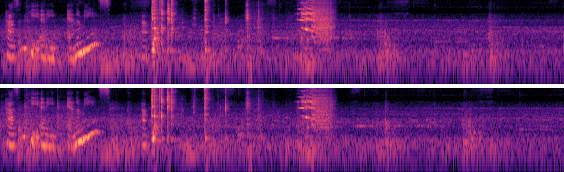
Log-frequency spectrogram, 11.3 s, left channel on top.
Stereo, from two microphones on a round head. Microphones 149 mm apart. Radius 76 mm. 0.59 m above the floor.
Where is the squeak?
25° left (ahead or behind), 0.5 m.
